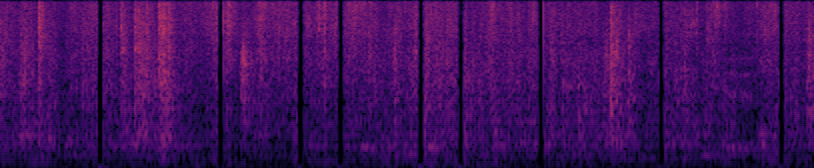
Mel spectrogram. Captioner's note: board chatting quietly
